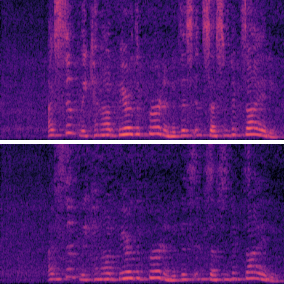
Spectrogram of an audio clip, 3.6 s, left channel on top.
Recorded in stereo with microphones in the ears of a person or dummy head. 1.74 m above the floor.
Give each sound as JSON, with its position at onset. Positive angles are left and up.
{"t": 0.6, "sound": "a woman speaking", "side_deg": 80, "distance_m": 1.8}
